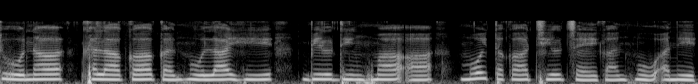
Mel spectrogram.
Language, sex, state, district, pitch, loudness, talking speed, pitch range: Mizo, female, Mizoram, Aizawl, 225 Hz, -18 LUFS, 135 wpm, 215-230 Hz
